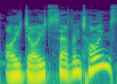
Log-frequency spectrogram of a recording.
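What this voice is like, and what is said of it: Put-on Welsh accent. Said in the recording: “Welsh. What's a good accent? ... An anchor phrase for Welsh. ... You can do accents! You really can, though!”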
